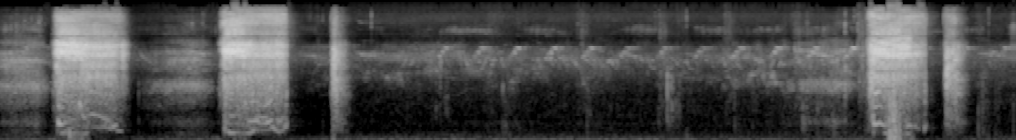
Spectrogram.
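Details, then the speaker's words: Three loud, forceful sneezes, each with a short follow-on burst, faint birdsong behind; sneezing deliberately induced by lightly tickling inside the nose as a nose-cleaning kriya for blocked nose, sinus, migraine; induced sneezing. "उसको नाक में खुजली करनी है हल्की हल्की और जब भी छींके आती है सनेज होता है तो उसको आंखें बंद करके सनेज करना है सनेज का एंजॉय लेना है बहुत ही रिलीफ मिलेगा"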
